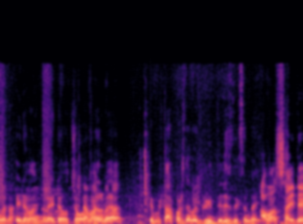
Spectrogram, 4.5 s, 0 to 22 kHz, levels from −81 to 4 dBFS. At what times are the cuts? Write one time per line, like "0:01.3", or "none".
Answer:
0:02.0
